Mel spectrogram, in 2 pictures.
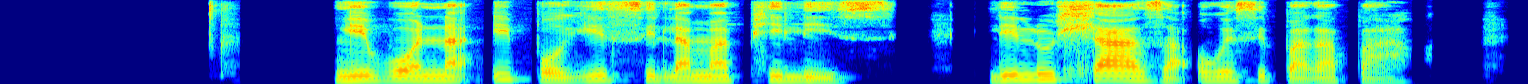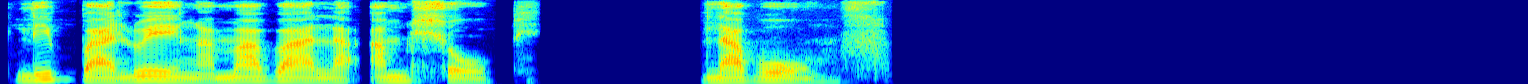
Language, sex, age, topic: North Ndebele, female, 25-35, health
